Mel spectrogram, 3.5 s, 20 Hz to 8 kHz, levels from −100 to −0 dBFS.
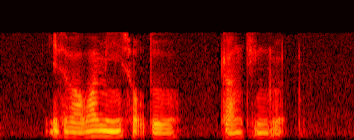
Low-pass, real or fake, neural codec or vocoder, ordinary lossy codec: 7.2 kHz; real; none; AAC, 16 kbps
